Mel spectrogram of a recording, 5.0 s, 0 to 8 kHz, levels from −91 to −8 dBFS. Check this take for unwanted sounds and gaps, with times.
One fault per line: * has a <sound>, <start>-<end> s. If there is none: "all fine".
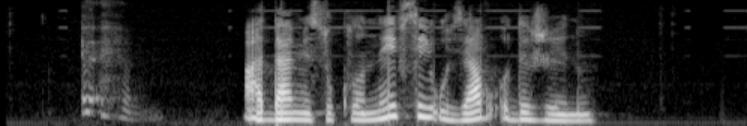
* has a throat clearing, 0.5-1.1 s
